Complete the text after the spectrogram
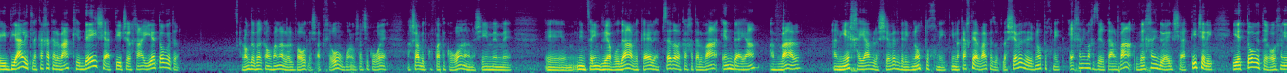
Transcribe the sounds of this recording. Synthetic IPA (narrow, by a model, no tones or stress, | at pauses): eidialitlakaχatalvaakʰe̞de̞jʃeaːtidʃe̞lχaije̞to̞vjo̞te̞ʁ | ilo̞med̪abe̞ʁkamuvanalalvaotleʃʔa̰tχeʁumkmolemaʃalʃeko̞ʁe̞ | aχʃavbet̪kufathako̞ʁo̞naːnaʃimem | enimt͡saimbliavo̞dave̞kae̞le̞bese̞de̞ʁlakaχatalvaaʔe̞nbe̞aja | ʔaval | anijeχajavlaʃe̞vetve̞livno̞t̪ːo̞χnitimlakaχtialvaakazo̞tlʔa̰ʃe̞vetvelivno̞t̪ːo̞χnite̞χanimaχziʁtaːlvaavee̞χanido̞e̞ɡʃeaːtidʃe̞liː | jeto̞vjo̞te̞ʁo̞e̞χani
